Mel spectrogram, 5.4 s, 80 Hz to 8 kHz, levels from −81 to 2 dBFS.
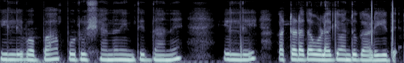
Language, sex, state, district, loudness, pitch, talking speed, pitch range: Kannada, female, Karnataka, Raichur, -19 LUFS, 195 Hz, 110 wpm, 185-205 Hz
